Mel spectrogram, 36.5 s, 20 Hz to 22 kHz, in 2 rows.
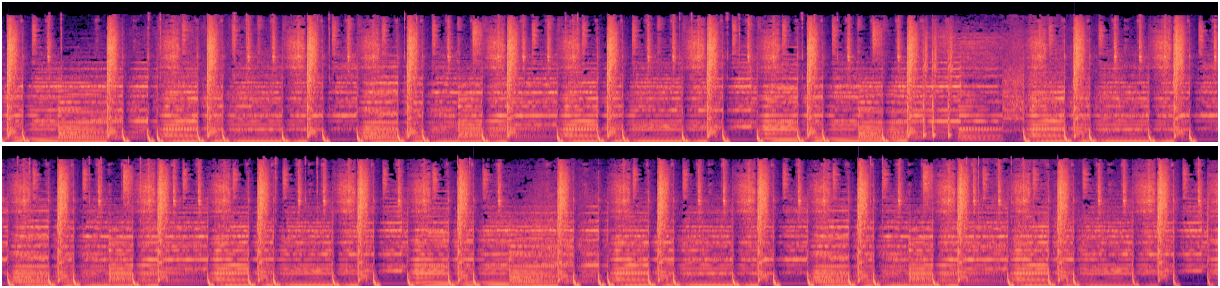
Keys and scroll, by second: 6.6 5, 6.8 Return, 12.8 F3, 35.7 Caps_Lock.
